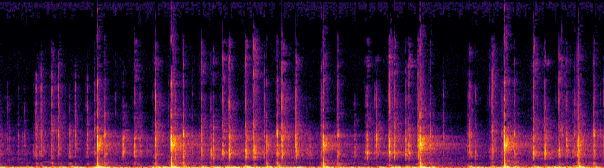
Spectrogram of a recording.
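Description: Fingertips of both hands type on a compact plastic mechanical keyboard with grey, white and orange plastic keycaps. Rapid, clacky keystrokes with bright clicks ride over a deep low thump, each stroke dying away almost at once. Some strokes land harder than others.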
